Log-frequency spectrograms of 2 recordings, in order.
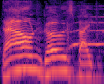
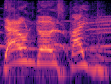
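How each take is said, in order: First: Slow, drawn-out ringside call; slow ringside knockdown call, laughing; mock knockout call. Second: Slow, much higher and louder ringside yell; booming ringside shout of a knockdown; shouted knockout call. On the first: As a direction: call the knockdown like a boxing announcer. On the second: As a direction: roar it like the fight just ended. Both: Shown as a demonstration. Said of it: "I go like this".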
